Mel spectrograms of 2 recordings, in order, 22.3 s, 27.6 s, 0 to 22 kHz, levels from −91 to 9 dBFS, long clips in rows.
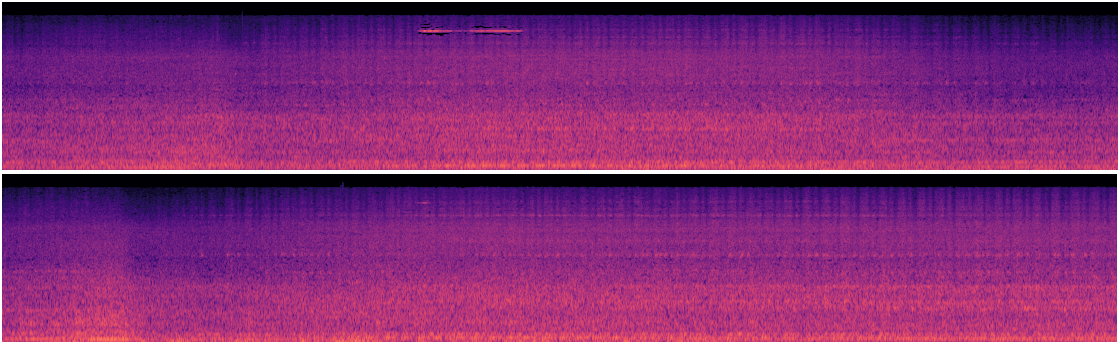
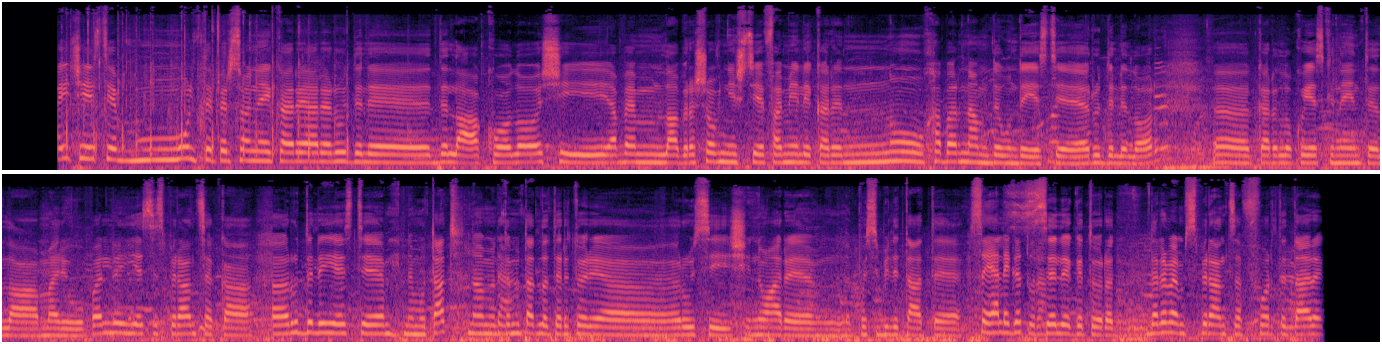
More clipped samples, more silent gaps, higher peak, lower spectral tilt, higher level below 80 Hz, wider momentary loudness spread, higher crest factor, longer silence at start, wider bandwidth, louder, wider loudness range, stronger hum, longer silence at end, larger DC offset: neither; neither; second, -10 dBFS vs -2 dBFS; about the same, -4 dB/octave vs -4.5 dB/octave; second, -36 dBFS vs -30 dBFS; first, 7 LU vs 3 LU; about the same, 16 dB vs 14 dB; second, 0 s vs 0.55 s; second, 16 kHz vs over 20 kHz; second, -26 LUFS vs -17 LUFS; first, 5 LU vs 1 LU; neither; second, 0 s vs 0.6 s; neither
